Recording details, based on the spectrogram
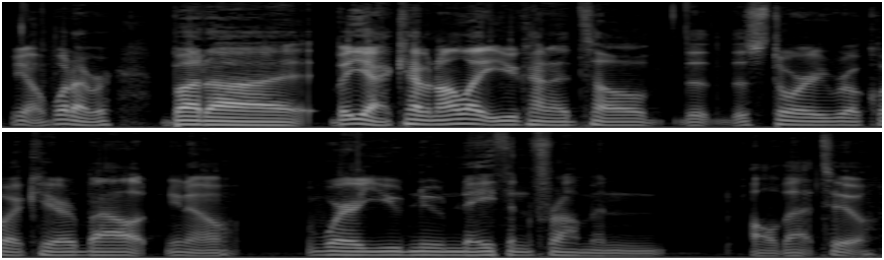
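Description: A man co-hosting a sports podcast, chatting in a relaxed way with lots of "you know" and "uh". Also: fairly low pitch, moderate pace, smooth, no echo. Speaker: podcast co-host. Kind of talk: casual podcast chat.

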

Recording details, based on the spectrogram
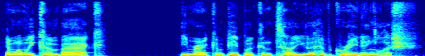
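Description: A man's voice: medium pitch, moderate pace, a little mellow, no echo. A middle-aged man hosting a talk radio show, speaking emphatically, running an interview and reading ads. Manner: emphatic, salesman-like. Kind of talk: interview and ad read.

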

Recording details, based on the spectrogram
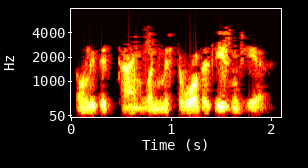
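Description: A man's voice: rumbling low, steady tone, fast, husky, full character voice. An actor playing a bitter, controlling older father in an old-time radio drama, speaking formally with silky, condescending menace. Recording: muffled, lo-fi vintage radio recording.

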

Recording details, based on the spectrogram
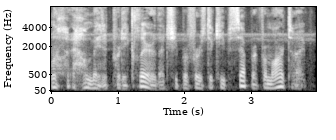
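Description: A man playing a gentle, flustered middle-aged ex-husband in an audio drama, halting, earnest and polite. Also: sits low, expressive, slight background noise. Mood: hesitant, polite. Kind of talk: naturalistic audio drama acting.

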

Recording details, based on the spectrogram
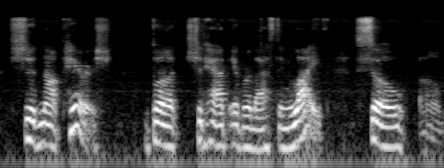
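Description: A woman hosting a radio show as a minister, talking conversationally about faith in a deliberate way with frequent pauses. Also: deep voice, warm tone, slightly rough, low-quality recording. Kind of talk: conversational devotional talk.

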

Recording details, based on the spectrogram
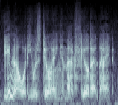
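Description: Menacing killer, audio drama villain, gravelly and forceful, swinging pitch, insinuating, whispery. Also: male voice, big pitch swings, brisk, full character voice, rough recording. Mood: needling. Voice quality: raspy, creaky, breaking into whispers. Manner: taunting, insinuating, probing. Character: menacing, taunting male killer who runs a dark-web market.

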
